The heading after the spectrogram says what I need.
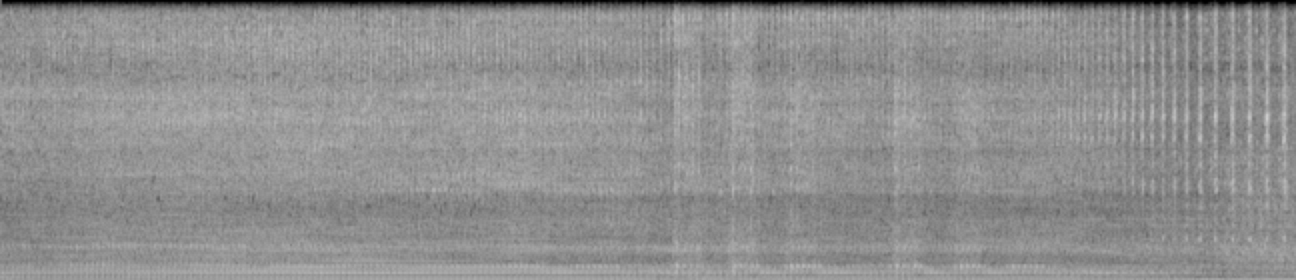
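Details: KAMAZ diesel truck idling; dull repeating knock under the clatter, persisting as revs shift; engine knock, cause needs further checks.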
